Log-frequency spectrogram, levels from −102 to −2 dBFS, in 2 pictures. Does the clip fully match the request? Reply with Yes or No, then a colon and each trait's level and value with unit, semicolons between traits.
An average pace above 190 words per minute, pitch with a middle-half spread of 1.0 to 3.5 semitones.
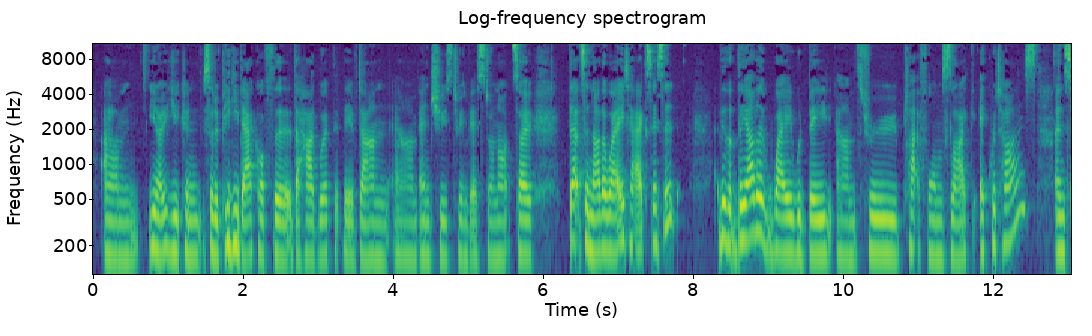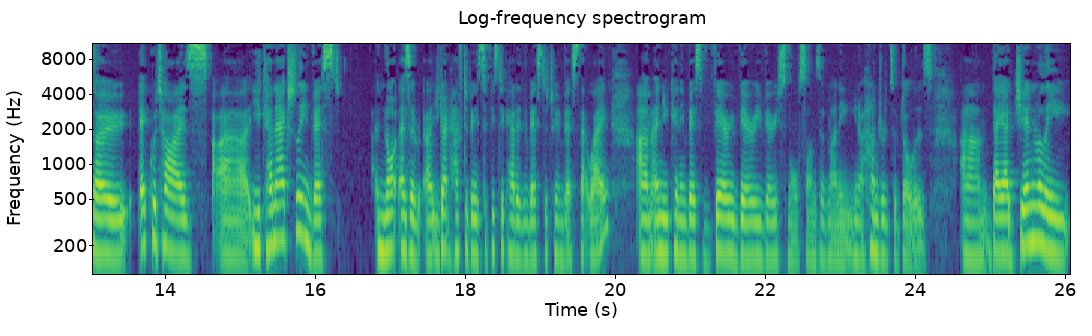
Yes: average, 200 wpm; narrow, 2.6 semitones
